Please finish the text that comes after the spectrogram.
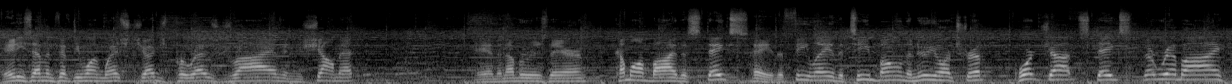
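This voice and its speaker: A man's voice: high voice, measured pace, over music. A man hosting a sports show, speaking in punchy, clipped announcer phrases. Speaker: sports talk show host. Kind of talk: sports show commentary and read promos.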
